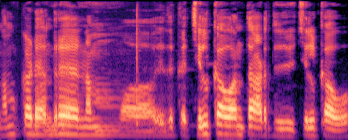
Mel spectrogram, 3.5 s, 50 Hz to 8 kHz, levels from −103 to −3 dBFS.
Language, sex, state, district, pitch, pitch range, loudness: Kannada, male, Karnataka, Bellary, 170 Hz, 145-185 Hz, -16 LUFS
